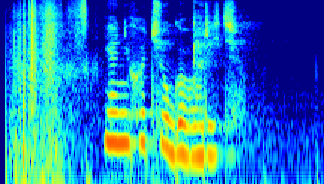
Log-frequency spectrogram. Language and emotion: Russian, sad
